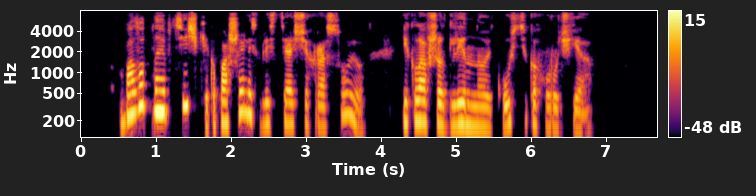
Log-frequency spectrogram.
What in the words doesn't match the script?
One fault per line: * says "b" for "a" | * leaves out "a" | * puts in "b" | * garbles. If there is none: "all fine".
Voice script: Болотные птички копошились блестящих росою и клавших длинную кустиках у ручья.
all fine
